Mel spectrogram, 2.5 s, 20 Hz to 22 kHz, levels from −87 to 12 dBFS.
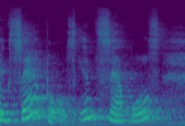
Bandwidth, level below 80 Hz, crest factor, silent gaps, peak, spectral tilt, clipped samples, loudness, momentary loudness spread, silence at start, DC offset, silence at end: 17 kHz; -62 dBFS; 16 dB; none; -16 dBFS; -5 dB/octave; under 0.1%; -32 LUFS; 7 LU; 0 s; under 0.1%; 0 s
